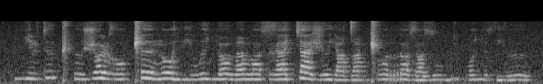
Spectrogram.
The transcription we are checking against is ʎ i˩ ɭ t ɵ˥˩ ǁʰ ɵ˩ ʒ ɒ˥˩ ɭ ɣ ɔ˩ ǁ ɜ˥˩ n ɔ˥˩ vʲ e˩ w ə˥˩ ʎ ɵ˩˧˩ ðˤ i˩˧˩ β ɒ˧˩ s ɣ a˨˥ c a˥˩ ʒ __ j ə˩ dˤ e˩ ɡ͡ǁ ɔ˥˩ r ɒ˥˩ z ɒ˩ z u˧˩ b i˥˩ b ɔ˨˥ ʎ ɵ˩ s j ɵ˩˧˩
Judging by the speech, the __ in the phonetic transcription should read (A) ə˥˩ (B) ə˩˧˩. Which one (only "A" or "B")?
B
